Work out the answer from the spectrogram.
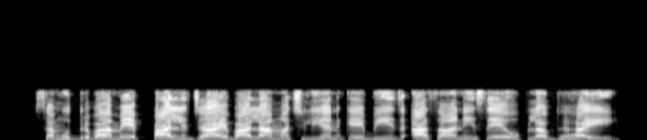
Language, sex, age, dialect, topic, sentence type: Magahi, female, 25-30, Western, agriculture, statement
